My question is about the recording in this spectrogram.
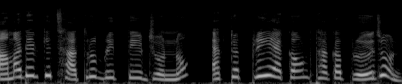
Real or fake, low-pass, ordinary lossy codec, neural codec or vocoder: fake; 14.4 kHz; AAC, 64 kbps; vocoder, 44.1 kHz, 128 mel bands, Pupu-Vocoder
